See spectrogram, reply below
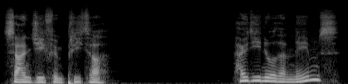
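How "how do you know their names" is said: much higher, alarmed ask; startled by what he knows; shocked question. Acted. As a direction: Arjaf asks how he knows his family. Arjaf shocked.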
